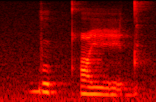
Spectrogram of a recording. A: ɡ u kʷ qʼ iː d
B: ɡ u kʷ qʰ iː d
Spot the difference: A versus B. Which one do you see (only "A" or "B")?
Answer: B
